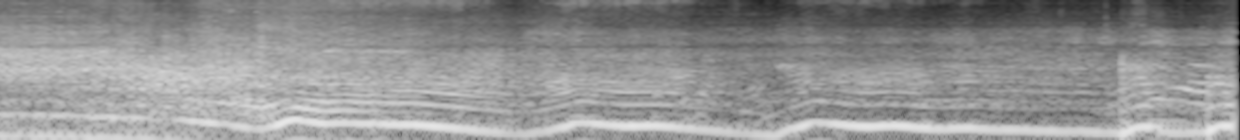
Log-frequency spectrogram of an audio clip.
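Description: Rally car's engine revving hard through a series of bends, its pitch sagging and then jumping back up about four times as the throttle is lifted and reapplied; a rushing noise of the car's approach fills the first second.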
